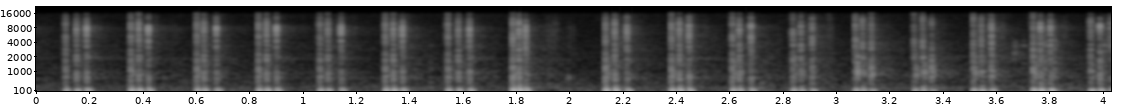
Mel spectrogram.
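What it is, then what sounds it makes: Plastic jar. A small, hollow white plastic jar with a red label and a screw lid is held close and tapped and scratched with the fingertips. About 17 quick, irregular taps are heard, each a dull hollow thump around 145 Hz with a bright plastic click on top. Every tap dies away almost at once.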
